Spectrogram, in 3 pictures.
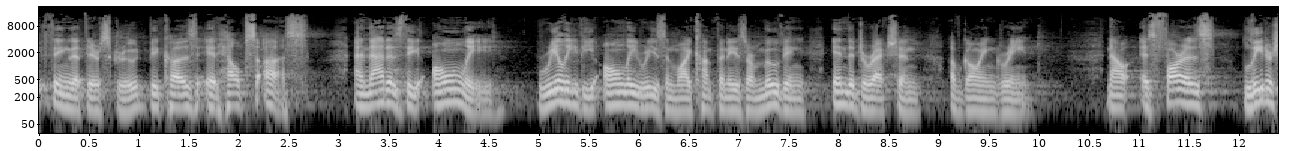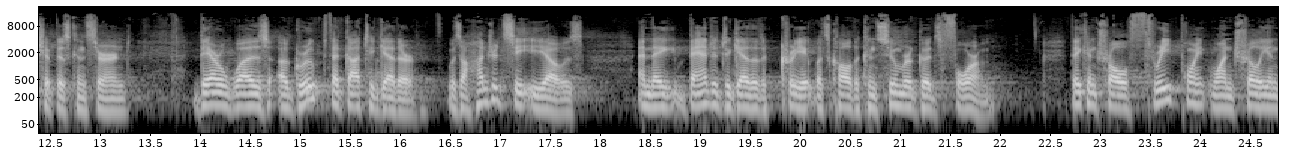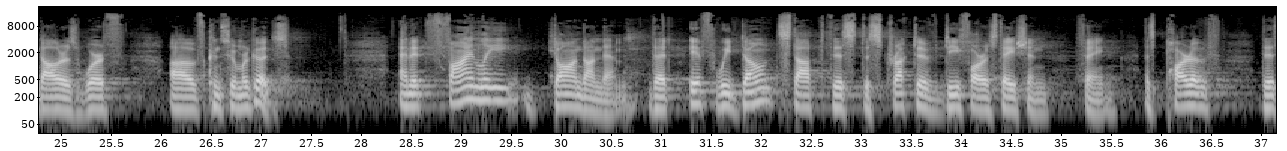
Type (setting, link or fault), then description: setting, live audience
